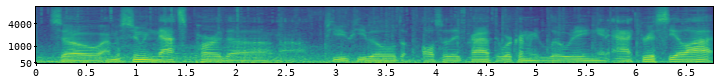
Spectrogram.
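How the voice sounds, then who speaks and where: A man's fairly low, fairly even voice at a fairly quick pace with hardly any pauses, audible room echo and music in the background. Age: young. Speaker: gaming youtuber. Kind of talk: gameplay commentary. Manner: halting, many fillers.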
